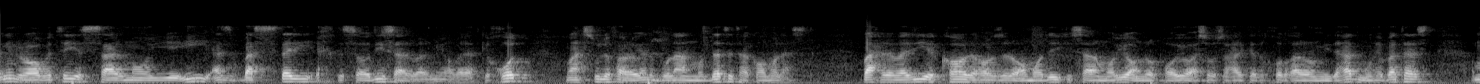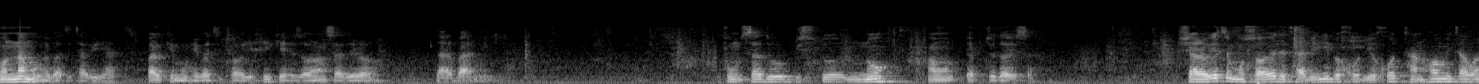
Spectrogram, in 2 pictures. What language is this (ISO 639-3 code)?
fas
